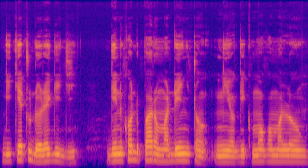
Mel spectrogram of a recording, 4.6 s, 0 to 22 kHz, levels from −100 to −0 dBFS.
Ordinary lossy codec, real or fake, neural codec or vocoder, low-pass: none; real; none; none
